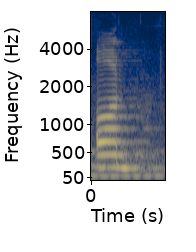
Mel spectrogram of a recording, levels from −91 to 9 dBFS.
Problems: none marked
